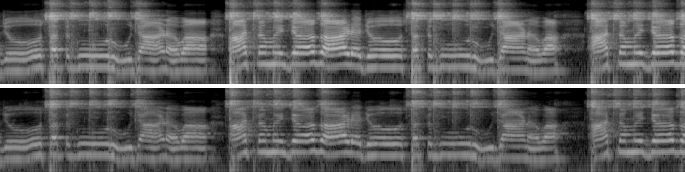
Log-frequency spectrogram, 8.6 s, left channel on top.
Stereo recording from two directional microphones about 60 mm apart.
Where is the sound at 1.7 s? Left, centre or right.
Centre.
